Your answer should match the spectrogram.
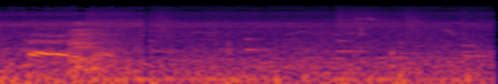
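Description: Outdoor ambience: a steady low wind rumble on the microphone, with faint distant voices early on.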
